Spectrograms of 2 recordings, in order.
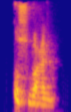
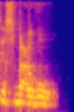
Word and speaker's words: إصبع: قال إذا قطع جناية عمدا أصبعا، الأصبع الفتحة الألف هنا والهمزة هنا تنطق لها تسعة ألفاظ، والكلمة أصبع، أصبع وإصبع وإصبع، وبثلاث حركات أو عشر، بتسع لغات، تسع أو تسعة ألفاظ بتغيير الحركات فيها. قطعه عمدا فعفى من قطعت إصبعه، فعفى المجني عليه عنها، يعني عن الجناية، عن الجناية، عن القواد في الجناية.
